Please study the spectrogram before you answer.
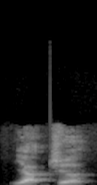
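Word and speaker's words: Yautja: Even I could be a um yacha yach.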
